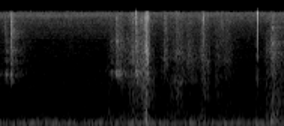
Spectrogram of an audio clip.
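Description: Small metal engine parts click and tap under a hand.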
